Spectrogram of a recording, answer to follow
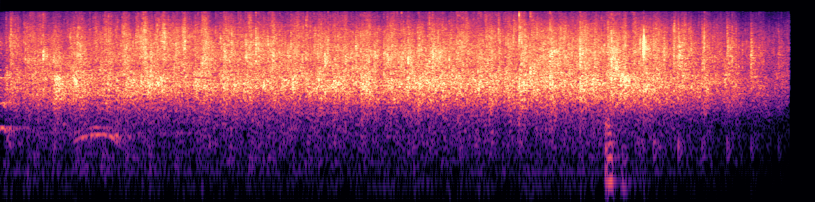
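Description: Audience applauding and cheering, with a couple of short whoops at the start; the applause cuts off abruptly near the end.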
